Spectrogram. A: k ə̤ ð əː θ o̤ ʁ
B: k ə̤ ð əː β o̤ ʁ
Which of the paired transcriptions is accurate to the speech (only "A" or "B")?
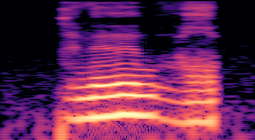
B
